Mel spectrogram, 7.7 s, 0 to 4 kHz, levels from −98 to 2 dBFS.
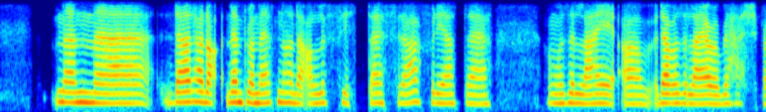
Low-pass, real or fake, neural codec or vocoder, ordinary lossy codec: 3.6 kHz; fake; codec, 24 kHz, 0.9 kbps, WavTokenizer, small release; Opus, 16 kbps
